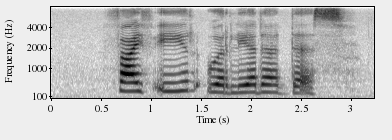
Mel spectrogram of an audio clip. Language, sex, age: Afrikaans, female, 21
